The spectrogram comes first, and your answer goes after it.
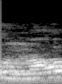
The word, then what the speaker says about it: mho: Unit होता है बच्चों जिसको महो कहते हैं, MHO। देख लीजिए स्पेलिंग क्या है, ये महो, ओम का उल्टा है बच्चों, महो।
